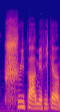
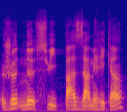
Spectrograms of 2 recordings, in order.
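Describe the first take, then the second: First: The word 'ne' is left out entirely. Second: The word 'ne' is clearly pronounced. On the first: This is how people usually speak. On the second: This is the form learned from textbooks.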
